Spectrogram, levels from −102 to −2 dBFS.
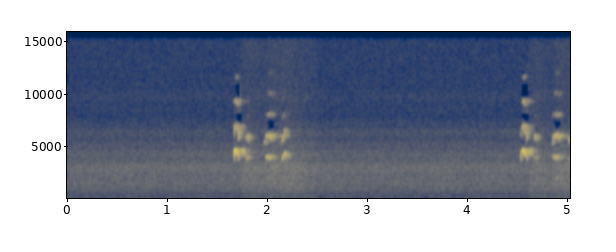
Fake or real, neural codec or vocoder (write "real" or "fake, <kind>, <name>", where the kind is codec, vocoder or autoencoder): real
